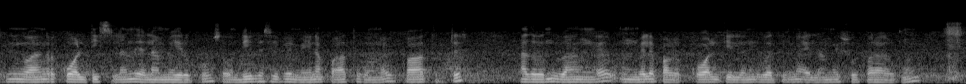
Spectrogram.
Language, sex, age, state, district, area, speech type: Tamil, male, 18-30, Tamil Nadu, Tirunelveli, rural, spontaneous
